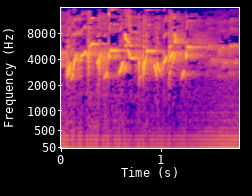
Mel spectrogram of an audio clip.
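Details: Newly caught wild European goldfinch pours out a quick, continuous stream of high, tinkling and warbling notes for over a second, then falls silent, with a low steady hum behind it.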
